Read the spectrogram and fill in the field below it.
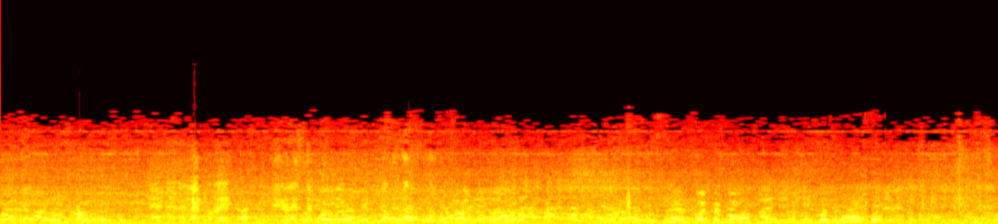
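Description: A man talks calmly nearby.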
